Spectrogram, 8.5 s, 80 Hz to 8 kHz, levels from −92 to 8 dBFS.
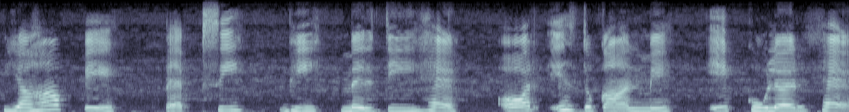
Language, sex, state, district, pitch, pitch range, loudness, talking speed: Hindi, female, Chhattisgarh, Raipur, 235 Hz, 220-255 Hz, -16 LUFS, 90 wpm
